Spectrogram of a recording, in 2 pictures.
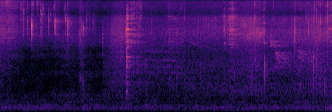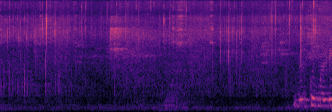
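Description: An aloo gobhi paratha fries in oil on a pan, giving a soft continuous sizzle with scattered pops and scraping, moderately quiet and close, with no talk.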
